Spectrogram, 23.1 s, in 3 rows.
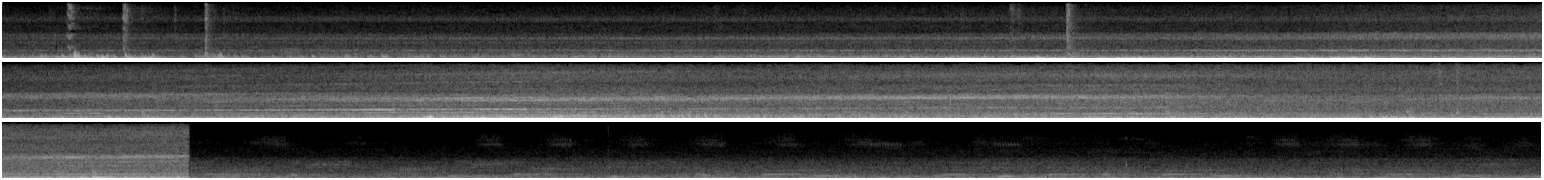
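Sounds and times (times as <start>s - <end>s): high whining tones: 0.0s - 16.4s
train rumble on rails: 0.0s - 16.4s.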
